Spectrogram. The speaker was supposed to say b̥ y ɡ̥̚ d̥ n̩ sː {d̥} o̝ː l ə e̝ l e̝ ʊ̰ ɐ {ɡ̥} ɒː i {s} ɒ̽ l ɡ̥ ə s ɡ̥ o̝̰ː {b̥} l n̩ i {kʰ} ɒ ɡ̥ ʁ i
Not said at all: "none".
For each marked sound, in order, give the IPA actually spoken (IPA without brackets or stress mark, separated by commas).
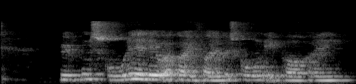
ɡ̥, ɡ̥, f, none, pʰ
